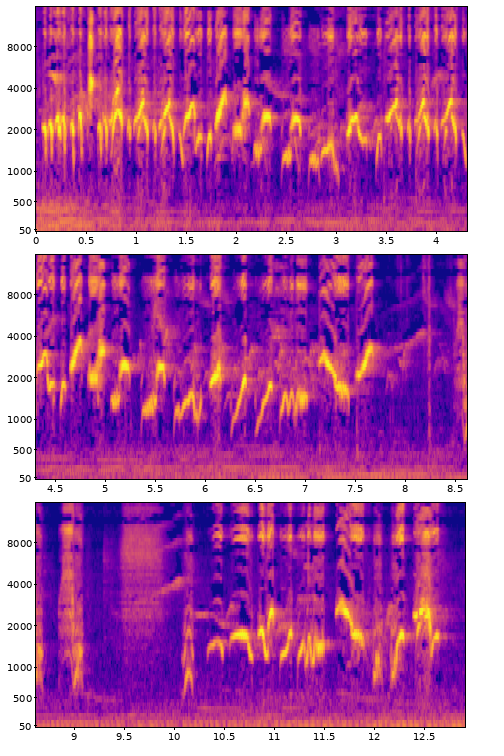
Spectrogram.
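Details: White-rumped shama, a kept bird, delivering a long, fast song of slurred whistled notes and chattering trills, broken by a short pause with sharp clicks before the rapid phrases resume.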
